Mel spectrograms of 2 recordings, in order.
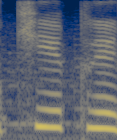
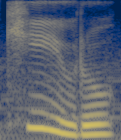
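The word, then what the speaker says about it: Київ: 대표적으로 우크라이나 수도 키예프의 명칭을 키이우로 고쳐달라고 지명 수정을 강력 요청했습니다. 이에 한국은 그동안 사용하던 러시아어 발음을 고쳐 키이우로 정정해 각종 언론 보도를 이어오고 있습니다.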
